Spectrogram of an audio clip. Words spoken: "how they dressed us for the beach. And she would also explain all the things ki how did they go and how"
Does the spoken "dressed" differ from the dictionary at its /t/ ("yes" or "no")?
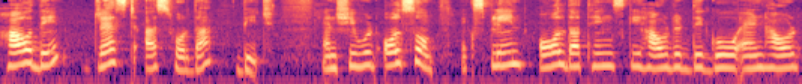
no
